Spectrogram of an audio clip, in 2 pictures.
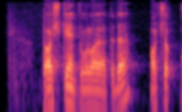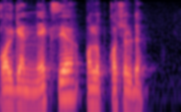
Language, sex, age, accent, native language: Uzbek, male, 18-24, Qashqadaryo, Uzbek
